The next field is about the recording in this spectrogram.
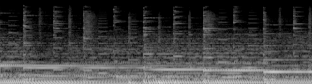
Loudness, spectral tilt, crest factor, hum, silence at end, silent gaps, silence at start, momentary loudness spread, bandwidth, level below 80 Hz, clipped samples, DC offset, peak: -20 LUFS; -6.5 dB/octave; 12 dB; none; 0 s; none; 0 s; 5 LU; 16.5 kHz; -24 dBFS; under 0.1%; under 0.1%; -6 dBFS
